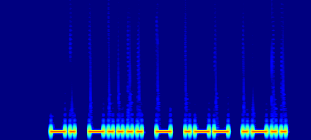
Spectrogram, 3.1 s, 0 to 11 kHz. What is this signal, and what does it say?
Morse code, heard as a keyed tone, about 25 wpm, 700 Hz. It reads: N6TWL
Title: USA Call Signs - 5 Characters - Repeated 3x - 25wpm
